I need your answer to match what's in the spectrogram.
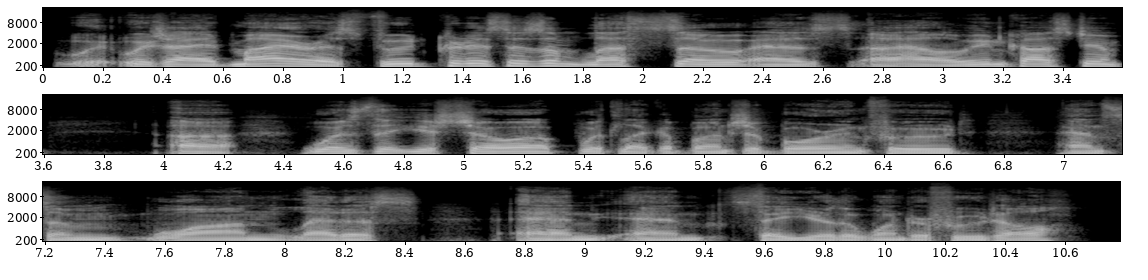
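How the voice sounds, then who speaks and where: Male podcast host with medium-pitched voice. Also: fairly even intonation, normal speed, darkish tone, no room sound, clean studio sound. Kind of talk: casual chat and scripted podcast reads.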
